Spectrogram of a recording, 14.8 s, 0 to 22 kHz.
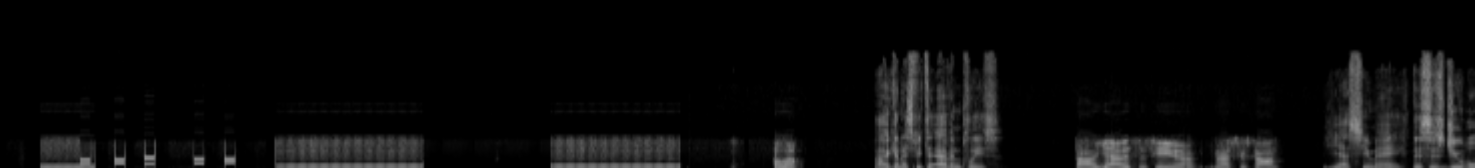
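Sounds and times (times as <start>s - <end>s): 
telephone dial tone: 0.4s - 1.3s, 2.8s - 4.2s, 5.5s - 6.8s
speech: 8.8s - 10.0s, 10.8s - 14.7s.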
